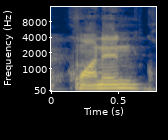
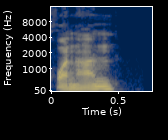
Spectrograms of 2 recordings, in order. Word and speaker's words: Cuanan: It's pretty close. So, yeah, Cuanan. So if we're Cuanan. Talking like the like Tagalog pronunciation, it's probably like Cuanan.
